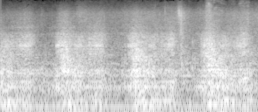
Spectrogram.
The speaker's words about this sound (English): Is it a washing machine that sounds like Danny Dyer saying, come on then?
